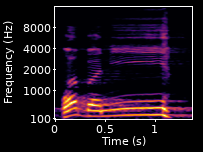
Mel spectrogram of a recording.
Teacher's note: Wa sahibatihi, hadamir yang berharokat kasrah berdiri 2 harokat, mat silah khosirah, sahibatihi wa banih, wa banih, mat yang bertemu dengan huruf hidup yang dibaca waqaf, mat arid li sukun 4 harokat, kita panjangkan.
